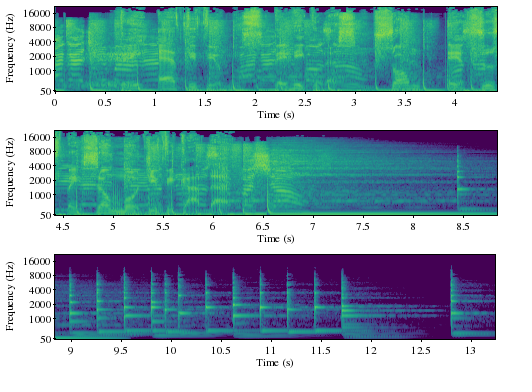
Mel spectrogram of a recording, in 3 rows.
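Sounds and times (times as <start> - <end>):
deep bass rumble: 0.8 - 8.9
speech: 1.2 - 1.7, 2.3 - 7.0
phone ringtone melody of bright plucked electronic notes: 8.5 - 13.2.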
